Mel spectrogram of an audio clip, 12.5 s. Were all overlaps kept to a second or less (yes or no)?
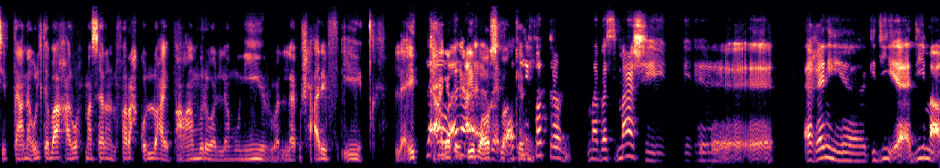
no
